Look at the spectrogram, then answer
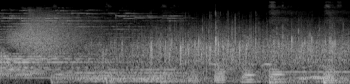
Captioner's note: applause; circus music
